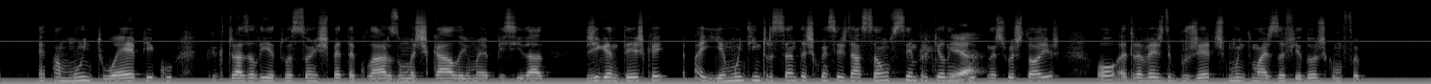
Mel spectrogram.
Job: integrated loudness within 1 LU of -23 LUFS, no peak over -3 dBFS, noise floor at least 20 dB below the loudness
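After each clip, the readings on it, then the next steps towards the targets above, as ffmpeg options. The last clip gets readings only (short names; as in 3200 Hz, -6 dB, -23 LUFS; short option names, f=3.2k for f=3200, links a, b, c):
hum 50 Hz; harmonics up to 250 Hz; hum level -30 dBFS; steady tone 2900 Hz; tone level -52 dBFS; loudness -30.5 LUFS; peak -13.5 dBFS; loudness target -23.0 LUFS
-> -af "bandreject=f=50:t=h:w=6,bandreject=f=100:t=h:w=6,bandreject=f=150:t=h:w=6,bandreject=f=200:t=h:w=6,bandreject=f=250:t=h:w=6"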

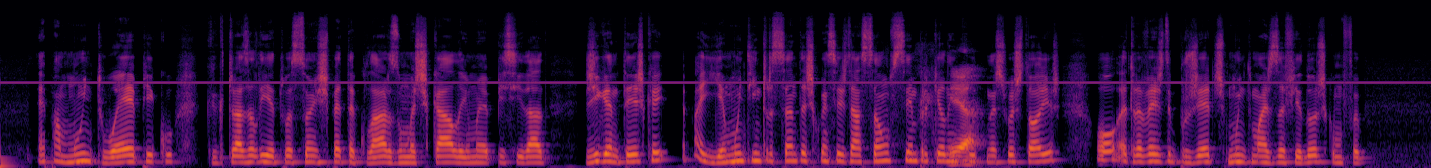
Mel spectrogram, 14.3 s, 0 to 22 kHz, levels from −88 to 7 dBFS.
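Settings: hum none; steady tone 2900 Hz; tone level -52 dBFS
-> -af "bandreject=f=2.9k:w=30"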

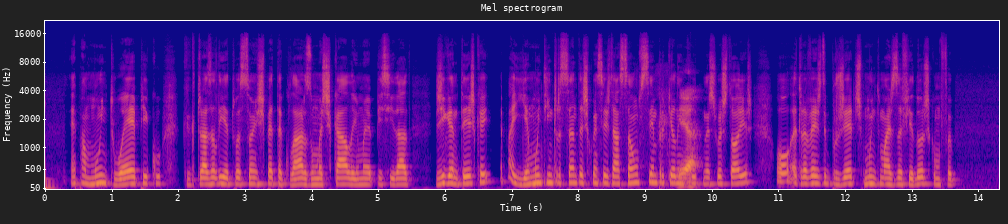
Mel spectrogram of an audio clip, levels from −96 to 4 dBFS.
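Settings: steady tone none; loudness -31.5 LUFS; peak -14.5 dBFS; loudness target -23.0 LUFS
-> -af "volume=8.5dB"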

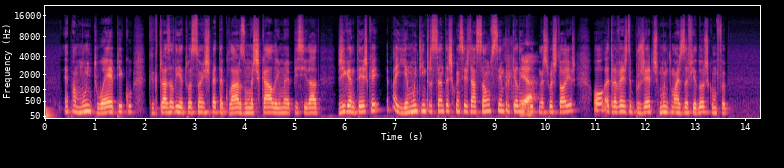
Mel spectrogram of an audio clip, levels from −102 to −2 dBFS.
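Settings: loudness -23.0 LUFS; peak -6.0 dBFS; noise floor -57 dBFS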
